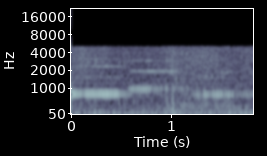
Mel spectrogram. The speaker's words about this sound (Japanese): なんか救急車が来てる 来てるっていうか通ったんだな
